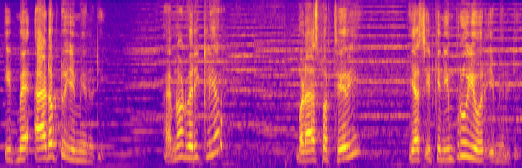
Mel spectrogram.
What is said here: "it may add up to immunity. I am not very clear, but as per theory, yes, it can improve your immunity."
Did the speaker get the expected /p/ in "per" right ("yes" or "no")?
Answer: no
